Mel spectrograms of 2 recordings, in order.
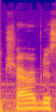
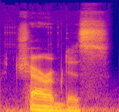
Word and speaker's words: Charybdis: to the Charybdis system.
